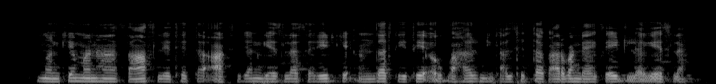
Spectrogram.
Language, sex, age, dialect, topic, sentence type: Chhattisgarhi, male, 18-24, Western/Budati/Khatahi, agriculture, statement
